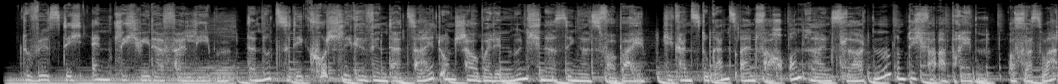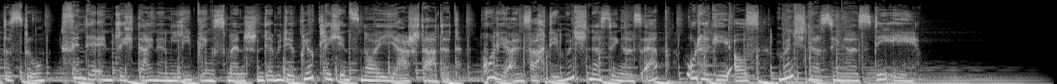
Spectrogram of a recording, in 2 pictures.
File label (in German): kuschelig verlockend; Muenchner Singles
